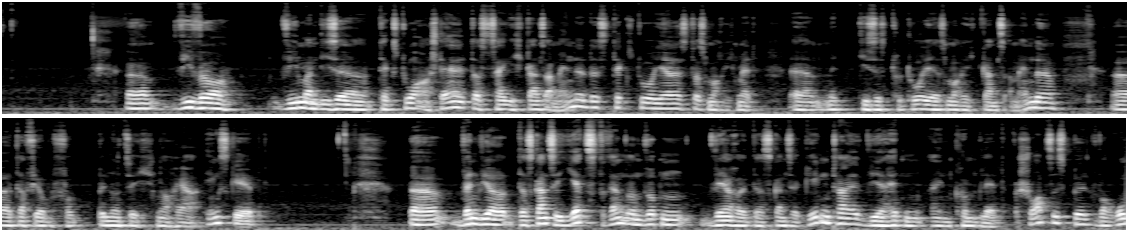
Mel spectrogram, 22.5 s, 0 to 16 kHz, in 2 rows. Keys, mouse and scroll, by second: 0.0-1.7 drag.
